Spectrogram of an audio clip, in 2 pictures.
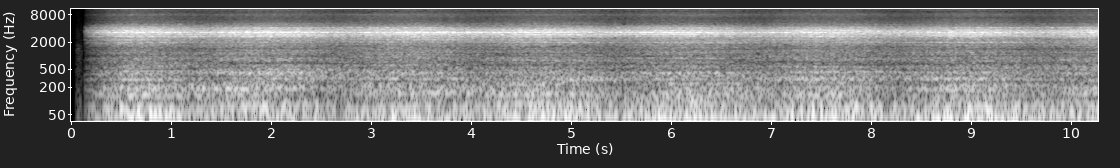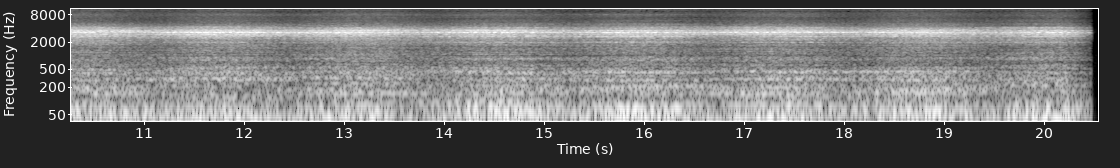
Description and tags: Original track has been recorded by Sony IRC Recorder and it has been edited in Audacity by this effects: Paulstretch.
